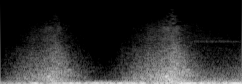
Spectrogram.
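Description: Logo-animation sound effect: two whooshes, each swelling and fading, about a second apart, over a deep low rumble.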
